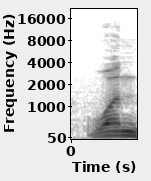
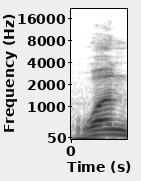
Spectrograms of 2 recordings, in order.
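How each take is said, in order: First: The voice sounds fuller with more bass. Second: The voice sounds thinner with less bass. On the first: "And now the studio mic" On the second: "I'm going to be using the shotgun mic here"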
